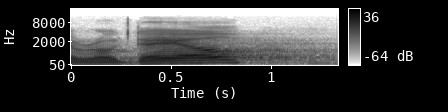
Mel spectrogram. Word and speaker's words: Rodeo: Some people say Rodeo. I asked in the West how they say it. They said, you say it the way you like.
